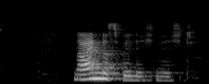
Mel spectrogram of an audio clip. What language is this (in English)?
German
